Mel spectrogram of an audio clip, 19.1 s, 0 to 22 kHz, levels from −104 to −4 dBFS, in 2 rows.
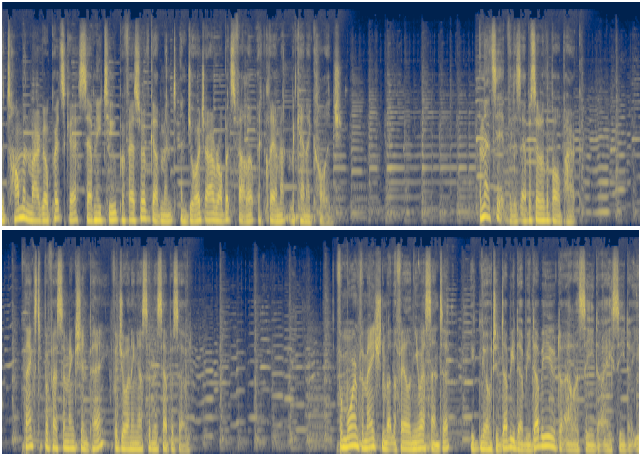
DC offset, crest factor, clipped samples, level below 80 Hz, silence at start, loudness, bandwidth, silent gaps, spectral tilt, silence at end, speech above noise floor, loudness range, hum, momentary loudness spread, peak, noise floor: under 0.1%; 16 dB; under 0.1%; -44 dBFS; 0 s; -17 LUFS; 16 kHz; none; -4 dB/octave; 0 s; 23 dB; 6 LU; none; 21 LU; -2 dBFS; -40 dBFS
